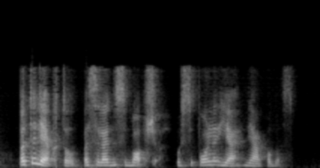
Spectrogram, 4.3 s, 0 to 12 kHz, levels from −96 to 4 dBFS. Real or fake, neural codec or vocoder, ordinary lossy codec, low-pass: fake; codec, 16 kHz, about 1 kbps, DyCAST, with the encoder's durations; AAC, 32 kbps; 7.2 kHz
